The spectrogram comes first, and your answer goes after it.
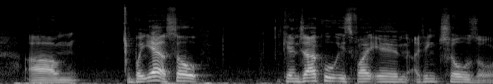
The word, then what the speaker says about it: Kenjaku: that person you know what I mean so Ken Jackal sorry I gotta get these pronunciations right um but yeah so kenjaku is fighting I think chozo right chozo the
